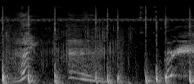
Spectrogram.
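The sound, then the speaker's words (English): A horse whinnies with rising and falling cries while hooves clip-clop in quick, irregular sharp knocks, fairly loud over about two seconds, as a rider gets on it for a comic retelling of Paul Revere's midnight ride. “Get on the horse,”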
